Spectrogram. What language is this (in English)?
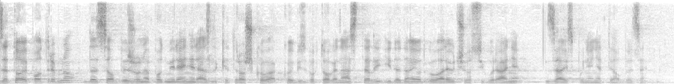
Croatian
